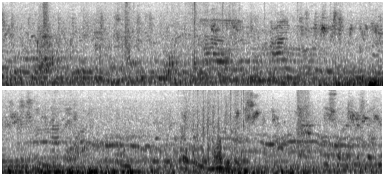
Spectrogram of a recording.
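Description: High-flying fancy pigeons of a Chennai-line breed cooing in a loft, repeated low throaty coos under a voice talking nearby, with some other bird chirps in the background.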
